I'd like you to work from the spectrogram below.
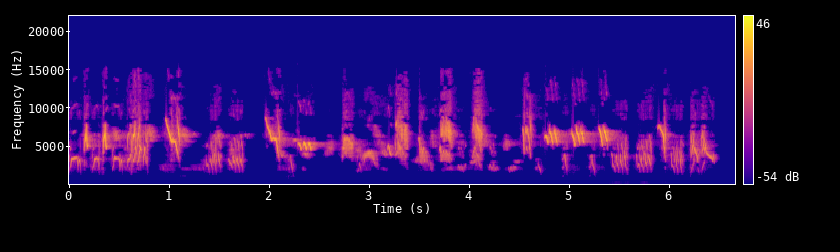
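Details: Song of a plumbeous seedeater, a long jumbled stream of sharp chirps, buzzy trills and short whistles in quick succession, with brief pauses between phrases and no other sounds.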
